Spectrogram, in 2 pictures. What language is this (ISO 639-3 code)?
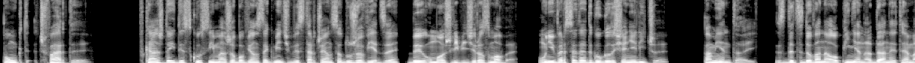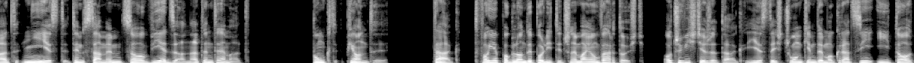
pol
